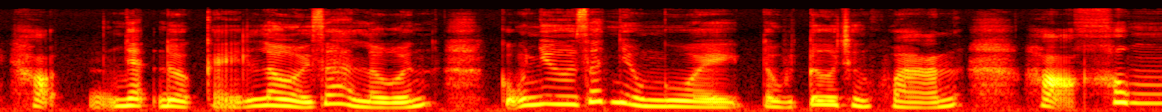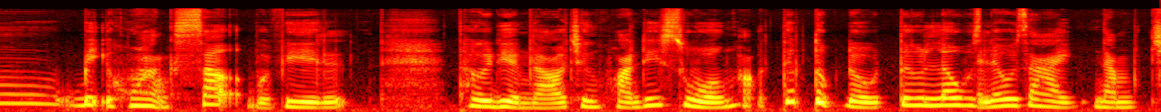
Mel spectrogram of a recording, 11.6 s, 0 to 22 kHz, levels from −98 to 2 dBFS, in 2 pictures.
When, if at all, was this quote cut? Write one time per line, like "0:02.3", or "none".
0:09.5
0:10.7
